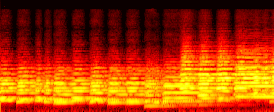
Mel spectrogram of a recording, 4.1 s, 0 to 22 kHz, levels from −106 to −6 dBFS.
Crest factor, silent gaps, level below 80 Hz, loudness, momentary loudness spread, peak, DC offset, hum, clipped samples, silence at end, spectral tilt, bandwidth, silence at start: 16 dB; none; -82 dBFS; -27 LUFS; 9 LU; -10 dBFS; under 0.1%; none; under 0.1%; 0 s; -5 dB/octave; 12.5 kHz; 0 s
